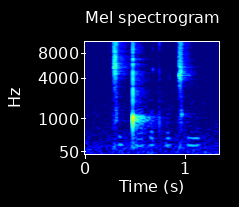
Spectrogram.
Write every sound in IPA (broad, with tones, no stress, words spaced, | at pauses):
ǀi˥ɡ͡ǃa˥ pʊ˥˩tɓʊ˥ǀʰi˥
